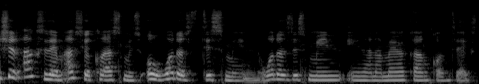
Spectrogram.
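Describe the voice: A woman speaks at a fairly quick pace with ordinary pitch variation. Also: medium pitch for a woman.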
